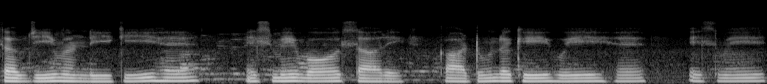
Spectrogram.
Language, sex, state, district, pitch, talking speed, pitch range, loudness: Hindi, male, Rajasthan, Jaipur, 150 Hz, 100 wpm, 145-155 Hz, -18 LUFS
